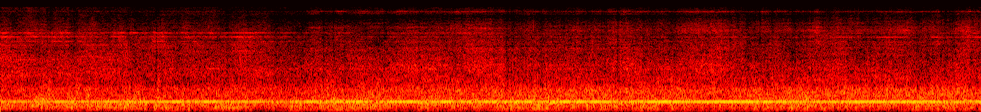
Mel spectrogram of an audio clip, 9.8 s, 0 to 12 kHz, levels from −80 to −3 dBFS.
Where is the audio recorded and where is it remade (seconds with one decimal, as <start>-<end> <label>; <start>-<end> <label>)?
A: 0.0-9.0 recorded; 9.0-9.8 remade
